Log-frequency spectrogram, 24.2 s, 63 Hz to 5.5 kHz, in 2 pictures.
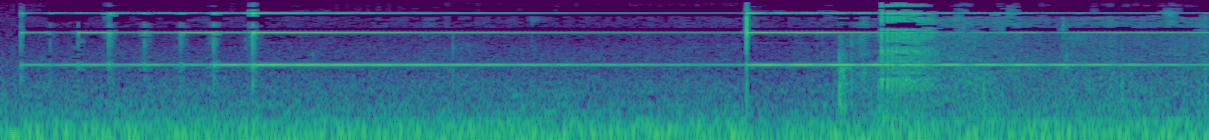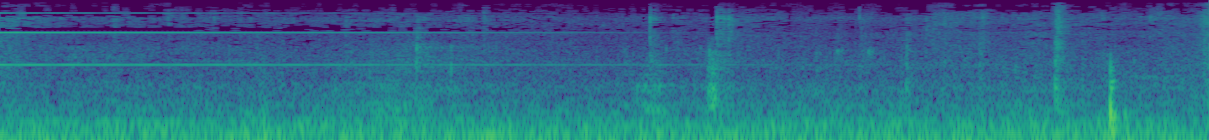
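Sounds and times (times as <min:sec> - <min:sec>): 
meditation bell ringing: 0:00.0 - 0:19.9.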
